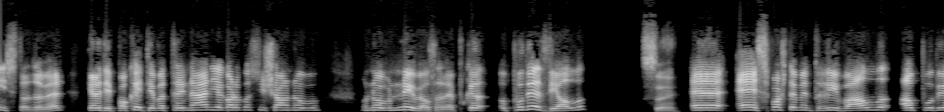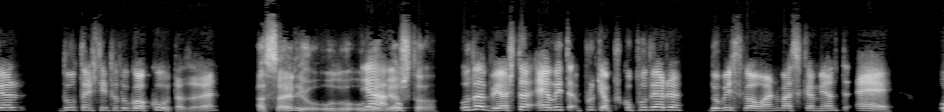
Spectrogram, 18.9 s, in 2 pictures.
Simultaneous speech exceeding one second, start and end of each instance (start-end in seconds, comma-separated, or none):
none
